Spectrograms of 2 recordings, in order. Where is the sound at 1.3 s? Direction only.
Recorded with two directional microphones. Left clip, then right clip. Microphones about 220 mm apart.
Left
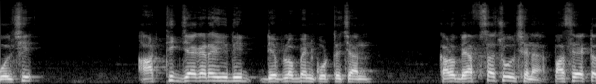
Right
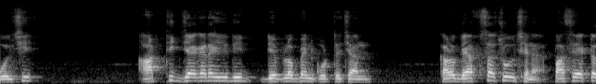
30° left (ahead or behind).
